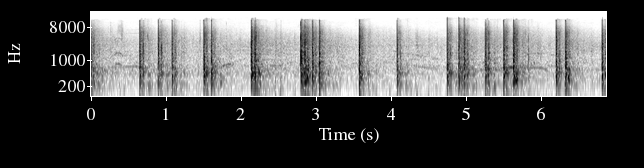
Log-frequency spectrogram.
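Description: Aerial firework shells bursting overhead in a steady barrage, several sharp bangs a second, each trailing a short echo.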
